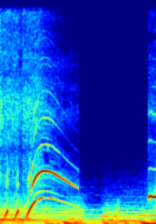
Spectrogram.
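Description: Background music with a comic cartoon sound effect laid over it: a few quick rising chirps at the start, then one long whistle-like glide that rises and falls back, ending a little past the first second.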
